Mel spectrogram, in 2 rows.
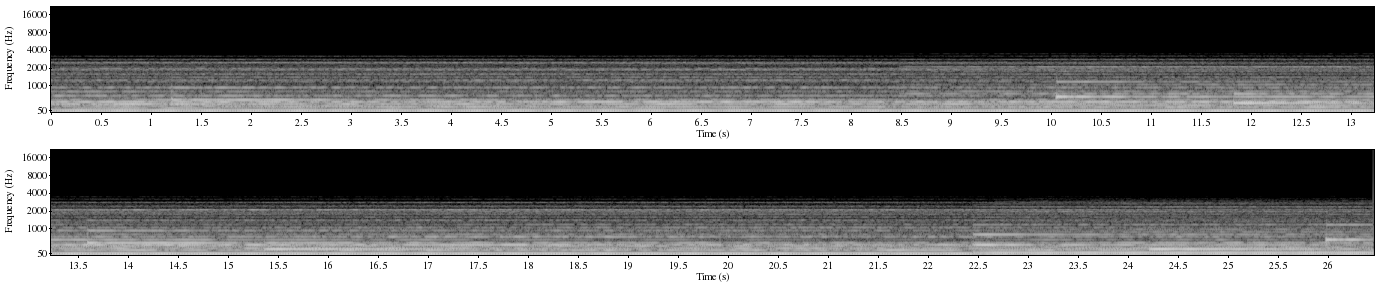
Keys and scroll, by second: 15.2 space, 17.3 space.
